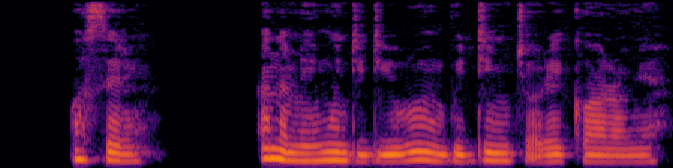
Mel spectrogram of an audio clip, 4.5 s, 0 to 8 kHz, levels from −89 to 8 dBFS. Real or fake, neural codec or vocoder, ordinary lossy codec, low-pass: fake; codec, 16 kHz, 16 kbps, FreqCodec, larger model; none; none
